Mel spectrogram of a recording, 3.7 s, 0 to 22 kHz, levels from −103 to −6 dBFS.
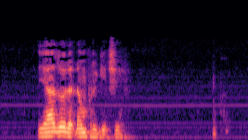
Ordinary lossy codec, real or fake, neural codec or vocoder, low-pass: MP3, 32 kbps; real; none; 7.2 kHz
